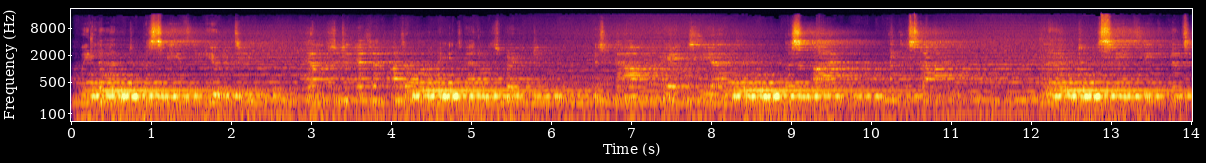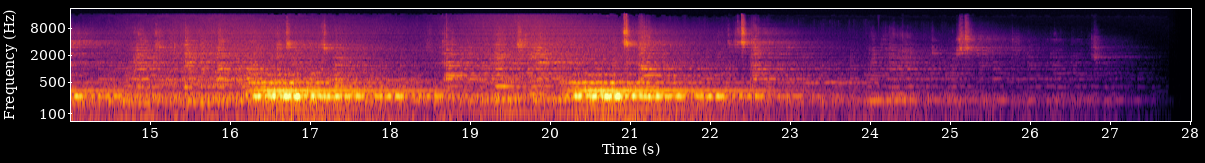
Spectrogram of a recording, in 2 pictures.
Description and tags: sea of unity f
An increasingly distorted voice over an orchestral background. Part of my Strange and Sci-fi pack which aims to provide sounds for use as backgrounds to music, film, animation, or even games.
